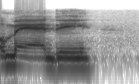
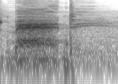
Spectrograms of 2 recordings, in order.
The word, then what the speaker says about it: Mandy: No Mandy. No, not then. I want to see what they can do when given like 10, 15 minutes. – You said her name wrong. It's Mandy.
